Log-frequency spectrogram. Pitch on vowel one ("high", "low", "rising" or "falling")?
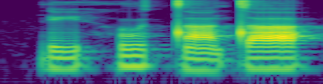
low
